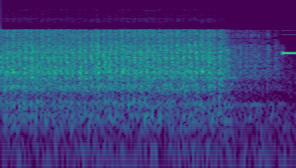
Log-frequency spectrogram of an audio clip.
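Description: Banknote counting machine riffling rapidly through a stack of bills, a steady dense whirr that fades out near the end.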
